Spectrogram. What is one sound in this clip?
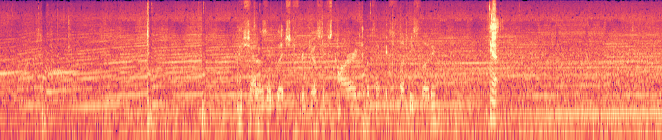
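A racing car engine revs high, climbing in pitch and dropping back at each gear change.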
